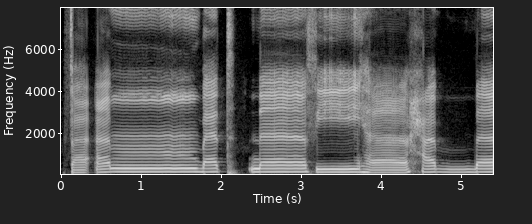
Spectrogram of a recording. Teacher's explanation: Berwakaf pada huruf yang berharakat fatatain dia dibaca jadi dua harakat namanya mad iwad.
